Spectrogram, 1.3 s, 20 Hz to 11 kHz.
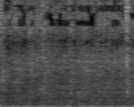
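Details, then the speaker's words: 1971 Buick Riviera 455 V8 with carburetor, heard from the rear exhaust: deep, lumpy exhaust rumble at idle with uneven beat and dropped pulses; missing on at least one cylinder, engine coming out for a 60k replacement; cause not confirmed. "so there she is it does run it's just not it's not perfect as you can hear back here it's looking pretty bad so she's definitely definitely missing"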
